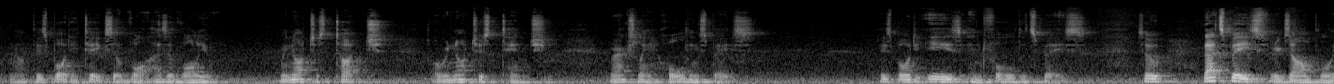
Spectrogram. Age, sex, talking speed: 40-59, male, 150 wpm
